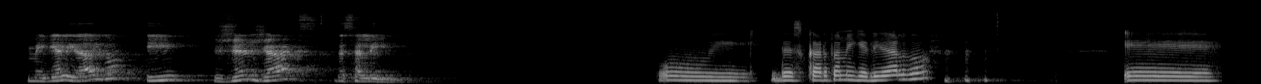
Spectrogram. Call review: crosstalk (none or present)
none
